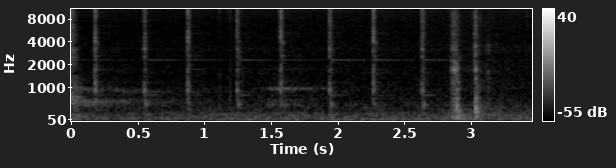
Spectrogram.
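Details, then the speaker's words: Car after replacing the hazard switch, which had caused turn signals not to light and a constant dash light: crisp even ticks about every third of a second in quiet cabin; flasher normal, fixed. "Direita. E o próprio pisca-alerta. E tudo funcionando."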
